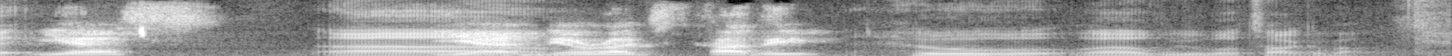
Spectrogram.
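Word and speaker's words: Neeraj Kabi: And starring Niraj Kabai. Is that how Kabi, you say it? Yes. Yeah, Niraj Kabi.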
